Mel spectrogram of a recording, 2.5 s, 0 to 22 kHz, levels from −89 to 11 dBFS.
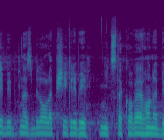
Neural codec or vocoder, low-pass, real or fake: none; 14.4 kHz; real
